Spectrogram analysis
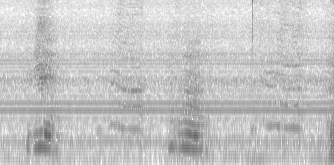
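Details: Domestic cat in labour for the first time, helped by its owners: two drawn-out, rising-then-falling meows about two seconds apart, with quiet Tagalog talk around them.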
